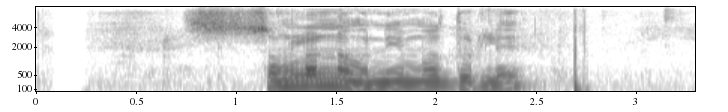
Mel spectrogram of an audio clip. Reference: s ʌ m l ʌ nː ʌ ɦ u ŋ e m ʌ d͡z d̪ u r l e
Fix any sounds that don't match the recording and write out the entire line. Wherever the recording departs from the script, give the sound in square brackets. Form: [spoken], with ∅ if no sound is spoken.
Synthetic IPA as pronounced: s ʌ [ŋ] l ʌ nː ʌ ɦ u [n] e m ʌ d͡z d̪ u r l e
